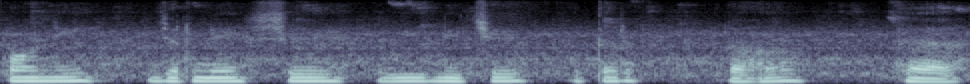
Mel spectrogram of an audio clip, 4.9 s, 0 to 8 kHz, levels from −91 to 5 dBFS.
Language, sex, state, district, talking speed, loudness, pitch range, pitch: Hindi, male, Punjab, Pathankot, 100 wpm, -18 LUFS, 115-125 Hz, 120 Hz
